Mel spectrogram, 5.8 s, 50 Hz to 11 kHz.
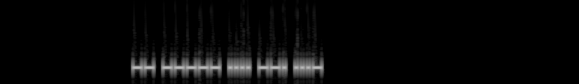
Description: Morse code, heard as a keyed tone, about 40 wpm, 700 Hz. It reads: M0HGV
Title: DXCC-100 Call Signs - 5 Characters - Repeated 3x - 40wpm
